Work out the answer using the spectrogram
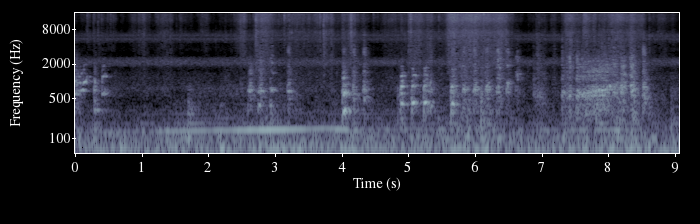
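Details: Chickens in a backyard cluck in short bursts of two or three low, nasal notes. The bursts come near the middle and end, with a steady low hum underneath.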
